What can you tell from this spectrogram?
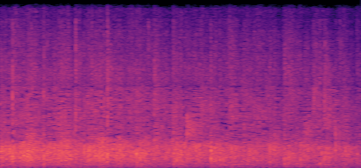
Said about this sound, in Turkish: Buraya bir alkış efekti rica ediyorum abi. Koyacağım. Koydum şu an.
